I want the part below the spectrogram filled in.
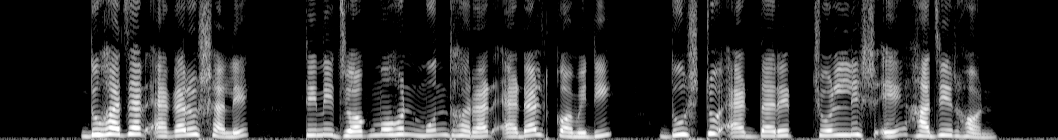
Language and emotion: Bengali, neutral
